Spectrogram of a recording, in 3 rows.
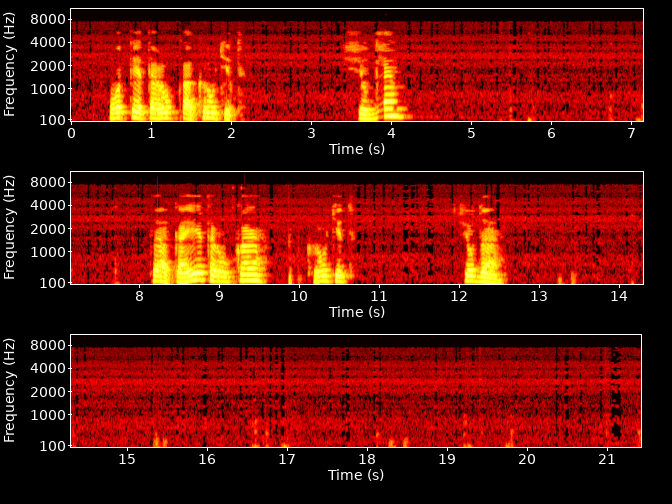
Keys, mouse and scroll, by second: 1.6 g, 5.8-6.8 middle drag, 7.3-7.8 scroll up 1, 9.3 click, 10.1 g, 13.4 r, 15.4 g, 17.2-18.3 middle drag, 18.4 g, 19.8-20.9 middle drag.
